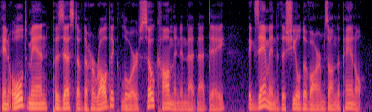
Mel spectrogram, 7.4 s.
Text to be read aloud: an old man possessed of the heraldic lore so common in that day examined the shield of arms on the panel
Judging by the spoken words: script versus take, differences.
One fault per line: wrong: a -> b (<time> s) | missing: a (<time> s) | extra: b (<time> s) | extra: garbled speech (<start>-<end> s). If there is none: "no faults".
extra: that (4.0 s)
